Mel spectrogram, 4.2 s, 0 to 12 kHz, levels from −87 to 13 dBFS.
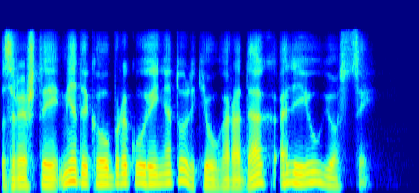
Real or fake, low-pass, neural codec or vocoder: fake; 7.2 kHz; codec, 16 kHz, about 1 kbps, DyCAST, with the encoder's durations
